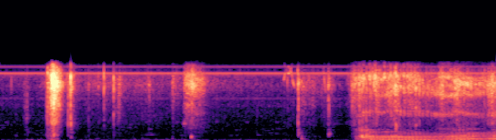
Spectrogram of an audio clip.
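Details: Indoor pet dog, breed unknown but perhaps Maltese or Shih Tzu, starts a sustained deep rumbling growl in the final second and a half after a stretch of quiet clicks and tapping.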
